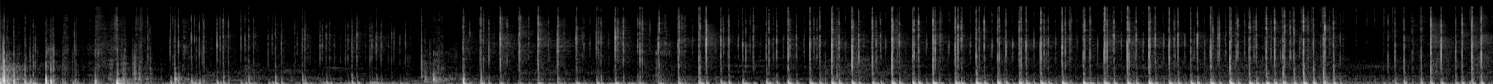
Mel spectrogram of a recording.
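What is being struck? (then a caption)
Cloth-covered hardcover book. Fingertips tap rapidly on the cover and spine of a green, cloth-covered hardcover book held upright. The taps are quick, dull, low thuds with very short decay, coming in a fast, uneven patter. There is a brief quieter stretch near the end before the tapping resumes.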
